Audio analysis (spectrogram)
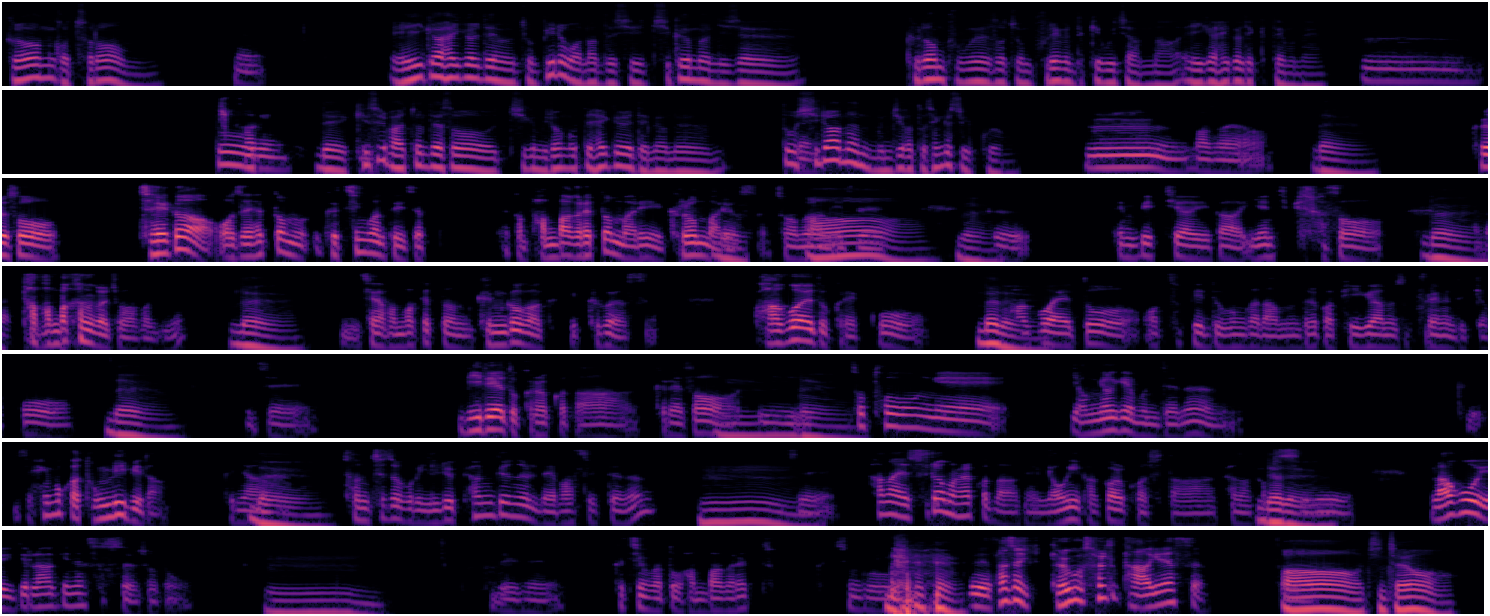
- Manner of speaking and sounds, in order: other background noise; tsk; laughing while speaking: "ENTP라서"; tsk; laughing while speaking: "네"
- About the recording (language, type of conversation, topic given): Korean, unstructured, 돈과 행복은 어떤 관계가 있다고 생각하나요?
